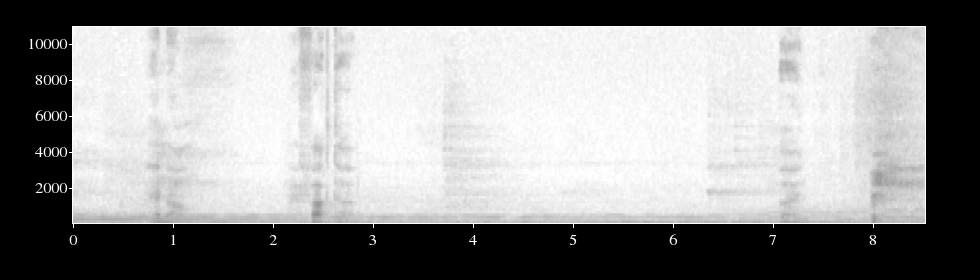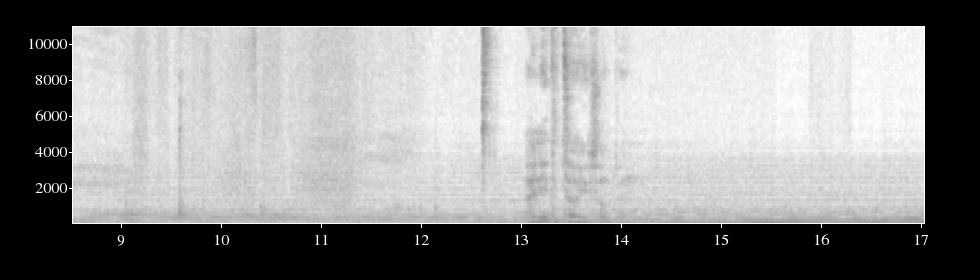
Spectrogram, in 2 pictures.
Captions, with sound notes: I know. I fucked up. But, (sighs) I need to tell you something. (suspenseful music)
